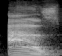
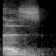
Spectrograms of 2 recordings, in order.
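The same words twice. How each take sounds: First: The word has a full, clear vowel. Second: The word has a reduced, weak vowel.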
